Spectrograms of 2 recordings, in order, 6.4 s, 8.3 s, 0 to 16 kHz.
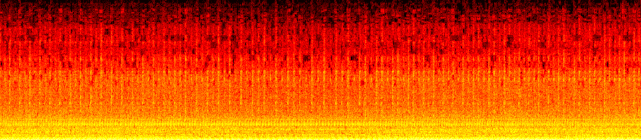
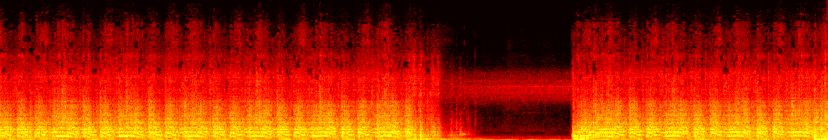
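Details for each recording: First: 1964 Jeep CJ5 barn find, previously seized engine, just revived: loud, steady four-cylinder idle with even firing, no misses or knocks over exhaust rumble after the fourth cylinder kicked in; smoky but smooth. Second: 1964 Jeep CJ5 barn find with a previously stuck engine, early start attempt: it runs rough, stumbles, cuts out and dies. Owner can't tell if it's getting too much fuel or not enough.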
